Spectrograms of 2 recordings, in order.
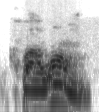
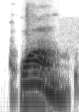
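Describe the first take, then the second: First: The word is split into two separate syllables. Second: The word is said as one smooth syllable. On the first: "If the Kwa is separate, then wouldn't it be Kwawam?" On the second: "We pronounce it as Quam"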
